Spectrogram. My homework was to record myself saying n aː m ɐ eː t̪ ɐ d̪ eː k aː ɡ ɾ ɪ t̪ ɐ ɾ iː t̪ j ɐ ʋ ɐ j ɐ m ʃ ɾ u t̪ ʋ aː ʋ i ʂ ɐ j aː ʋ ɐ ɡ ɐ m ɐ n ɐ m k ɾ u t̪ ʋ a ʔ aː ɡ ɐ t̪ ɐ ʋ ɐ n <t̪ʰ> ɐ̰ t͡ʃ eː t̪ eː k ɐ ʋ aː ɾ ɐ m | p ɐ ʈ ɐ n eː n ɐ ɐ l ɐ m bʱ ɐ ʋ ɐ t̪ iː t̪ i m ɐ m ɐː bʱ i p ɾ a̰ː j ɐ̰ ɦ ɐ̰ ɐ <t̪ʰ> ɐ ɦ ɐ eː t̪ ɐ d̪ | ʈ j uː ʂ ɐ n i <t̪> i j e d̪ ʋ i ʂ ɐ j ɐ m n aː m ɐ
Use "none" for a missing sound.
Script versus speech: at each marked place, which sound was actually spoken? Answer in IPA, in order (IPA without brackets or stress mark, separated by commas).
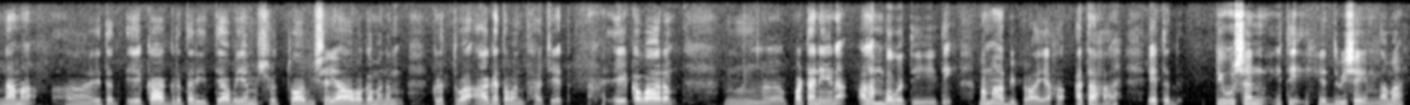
t̪ʰ, t̪, t̪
